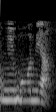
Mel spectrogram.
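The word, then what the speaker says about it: pneumonia: That yes सर ऑफ निमोनिया। अब यहाँ बच्चों ध्यान रखना कि पी जो है बच्चों साइलेंट रहता है जब हम इसको बोलते हैं निमोनिया, पी इज साइलेंट।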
